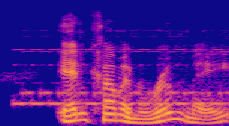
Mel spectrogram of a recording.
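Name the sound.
phone ringing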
